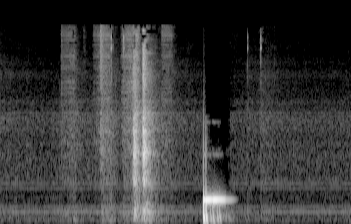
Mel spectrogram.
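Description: Light computer-mouse clicks, then a rustling noise about a second in. At about two and a half seconds comes a loud thump with a brief ringing tone that fades quickly, followed by a quick pair of mouse clicks.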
